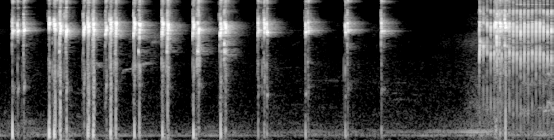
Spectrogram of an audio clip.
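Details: Lovebird chirping to lure other birds: a series of about a dozen sharp, high chirps in quick clusters that slow and space out, a pause, then a burst of dense, rapid chattering.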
